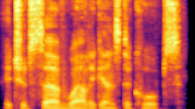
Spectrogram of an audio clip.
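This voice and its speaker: Female spirit guardian, fantasy game, ancient, solemn, soft, very gravelly, breathy, formal, measured. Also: very deep voice, no echo, studio quality, full character voice. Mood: grave, foreboding. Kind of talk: scripted fantasy game dialogue.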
